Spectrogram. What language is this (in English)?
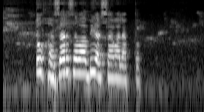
Marathi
